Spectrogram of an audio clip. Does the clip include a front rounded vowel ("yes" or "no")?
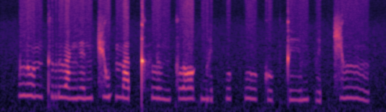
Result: no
